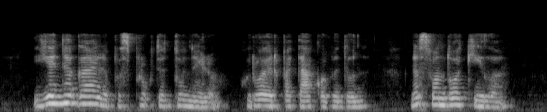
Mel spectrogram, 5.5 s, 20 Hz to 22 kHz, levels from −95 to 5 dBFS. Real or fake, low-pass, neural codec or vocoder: fake; 7.2 kHz; codec, 16 kHz, 4.8 kbps, FACodec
